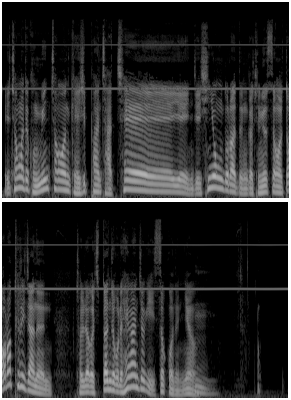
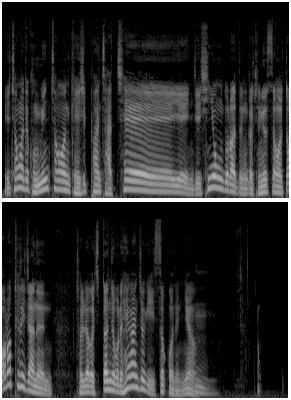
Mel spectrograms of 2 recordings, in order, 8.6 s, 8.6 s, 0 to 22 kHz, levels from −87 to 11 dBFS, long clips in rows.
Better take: second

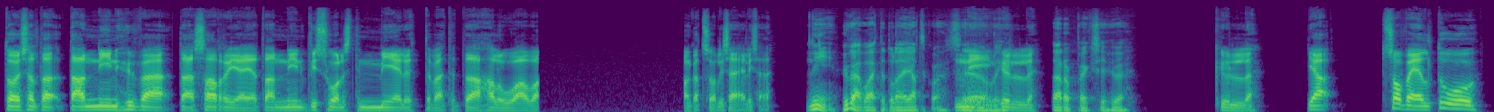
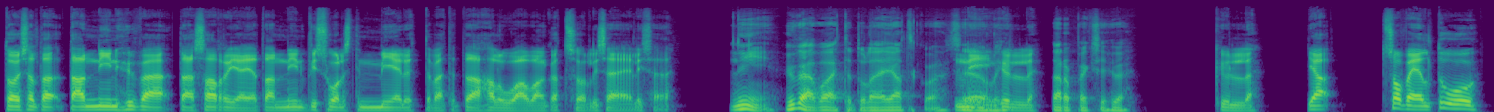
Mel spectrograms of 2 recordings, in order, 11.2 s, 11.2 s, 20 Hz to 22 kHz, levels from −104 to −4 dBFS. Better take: second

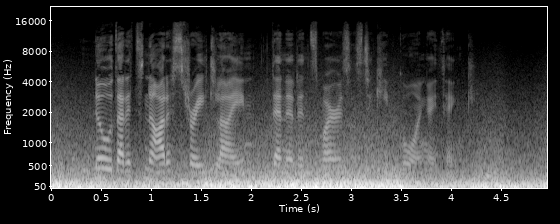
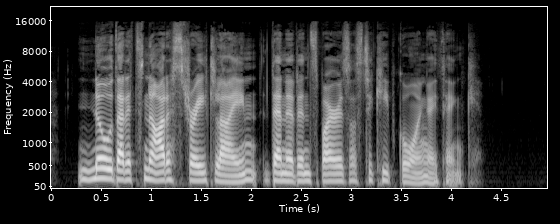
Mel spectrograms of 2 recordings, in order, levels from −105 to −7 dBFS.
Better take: second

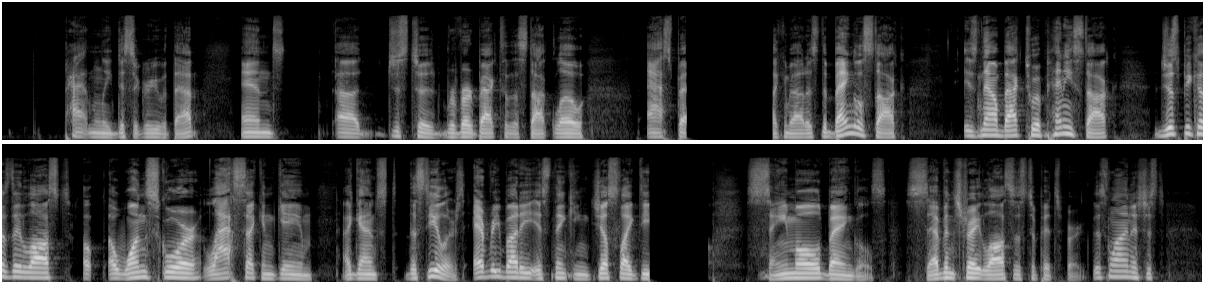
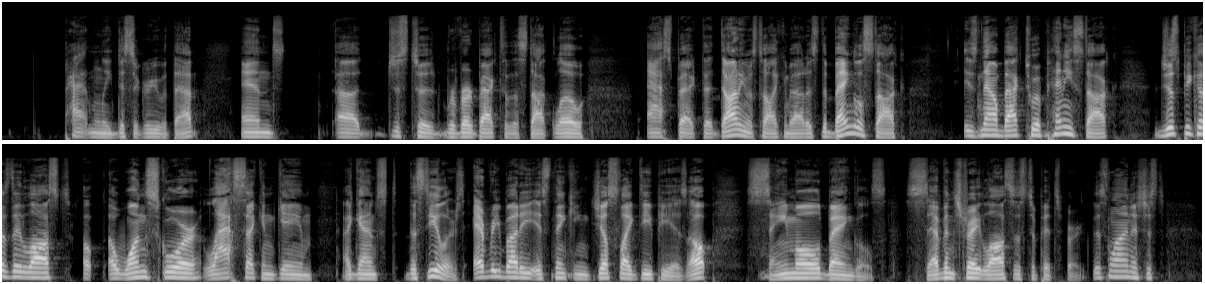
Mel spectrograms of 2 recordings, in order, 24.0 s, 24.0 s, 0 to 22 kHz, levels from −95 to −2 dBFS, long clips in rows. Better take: second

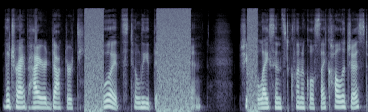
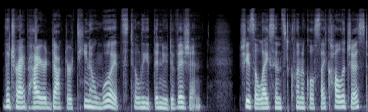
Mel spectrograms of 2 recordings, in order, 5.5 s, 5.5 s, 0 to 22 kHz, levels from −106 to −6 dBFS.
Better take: second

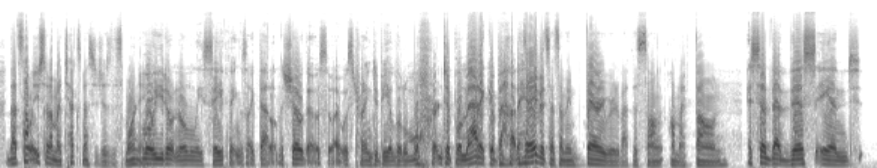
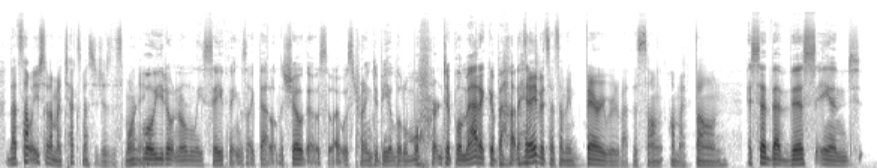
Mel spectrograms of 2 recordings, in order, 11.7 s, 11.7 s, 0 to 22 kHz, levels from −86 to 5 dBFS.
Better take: second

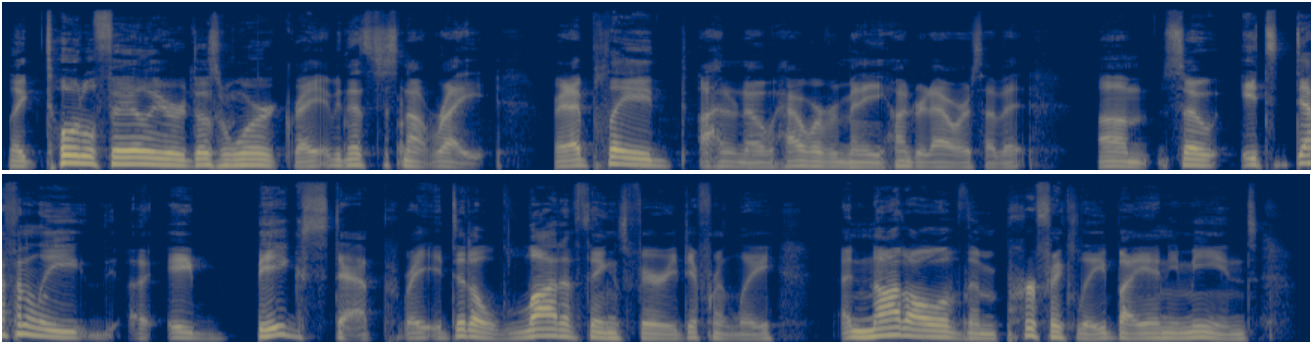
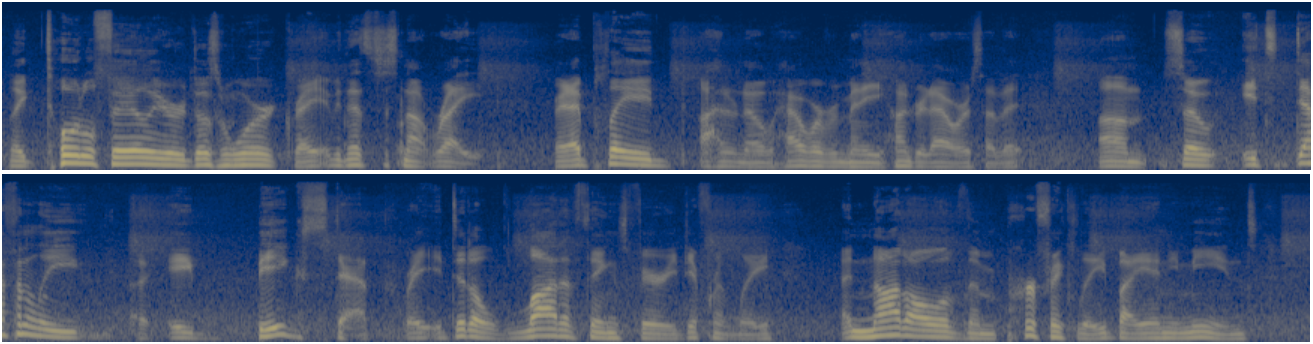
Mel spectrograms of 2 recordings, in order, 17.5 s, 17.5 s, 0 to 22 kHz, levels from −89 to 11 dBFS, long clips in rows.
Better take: first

